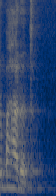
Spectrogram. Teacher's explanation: भा 2 मात्रा, र 1 मात्रा, त 1 मात्रा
